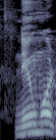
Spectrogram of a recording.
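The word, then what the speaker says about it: pneumo: यहां पर न्यूमो centre न्यूमो लेकिन यहां पर क्या होता है साइलेंट होता है तो यहां कहां पर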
